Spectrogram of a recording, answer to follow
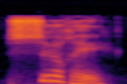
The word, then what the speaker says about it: serez: O-N, on, seront, vous serez, Z together at the end, et serez, alright?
